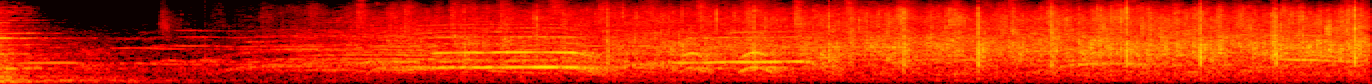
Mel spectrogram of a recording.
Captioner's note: crowd cheering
